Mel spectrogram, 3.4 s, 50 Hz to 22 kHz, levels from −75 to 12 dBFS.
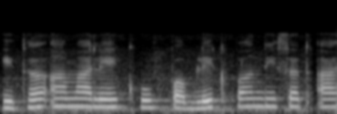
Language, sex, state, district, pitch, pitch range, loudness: Marathi, female, Maharashtra, Gondia, 235 Hz, 210-250 Hz, -16 LUFS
